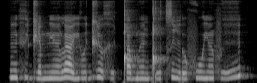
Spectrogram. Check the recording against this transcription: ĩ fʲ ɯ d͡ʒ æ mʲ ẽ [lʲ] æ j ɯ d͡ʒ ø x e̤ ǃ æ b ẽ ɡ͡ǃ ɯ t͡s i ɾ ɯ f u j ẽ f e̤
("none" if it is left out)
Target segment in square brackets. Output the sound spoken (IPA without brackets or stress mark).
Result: l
